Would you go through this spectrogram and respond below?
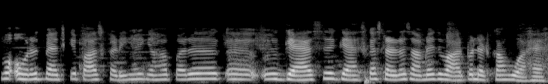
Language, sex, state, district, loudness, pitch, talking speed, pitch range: Hindi, male, Delhi, New Delhi, -17 LUFS, 230 Hz, 210 wpm, 215-245 Hz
